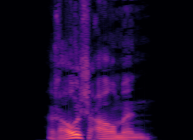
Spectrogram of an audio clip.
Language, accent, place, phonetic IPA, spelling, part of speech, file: German, Germany, Berlin, [ˈʁaʊ̯ʃˌʔaʁmən], rauscharmen, adjective, De-rauscharmen.ogg
- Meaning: inflection of rauscharm: 1. strong genitive masculine/neuter singular 2. weak/mixed genitive/dative all-gender singular 3. strong/weak/mixed accusative masculine singular 4. strong dative plural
